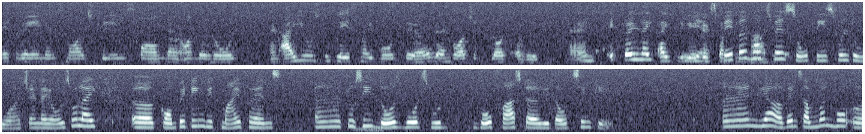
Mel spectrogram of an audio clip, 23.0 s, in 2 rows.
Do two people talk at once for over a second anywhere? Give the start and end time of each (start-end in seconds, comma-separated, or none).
9.1-10.3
